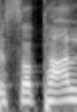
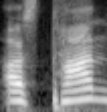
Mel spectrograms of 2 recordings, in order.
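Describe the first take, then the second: First: "स्थान" as sa-than; लिखे जैसा उच्चारण. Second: "स्थान" said as as-than, leading a; पढ़ने का उच्चारण. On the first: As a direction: give the s of "स्थान" its own vowel. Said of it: "जैसे यहाँ पे स्थान लिखा जाता है". ("स्थान" को स-थान बोलकर) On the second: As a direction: put a short a before "स्थान". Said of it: "दोस्तों पढ़ा जाता है". ("स्थान" को अस्थान बोलकर) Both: Shown as a demonstration.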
